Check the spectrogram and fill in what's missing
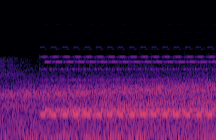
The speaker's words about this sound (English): I'm not dreaming the phone is ringing?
